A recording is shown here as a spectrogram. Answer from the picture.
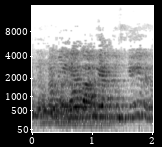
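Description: People in the class talking over one another, a general chatter of voices in a large room.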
